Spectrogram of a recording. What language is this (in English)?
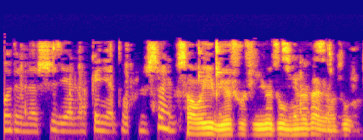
Chinese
